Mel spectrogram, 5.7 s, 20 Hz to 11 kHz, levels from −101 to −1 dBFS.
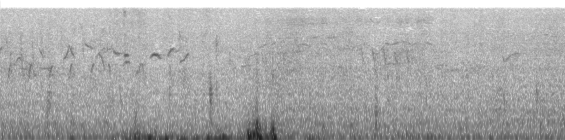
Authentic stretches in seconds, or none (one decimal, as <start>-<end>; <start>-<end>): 0.0-1.1; 1.8-5.7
